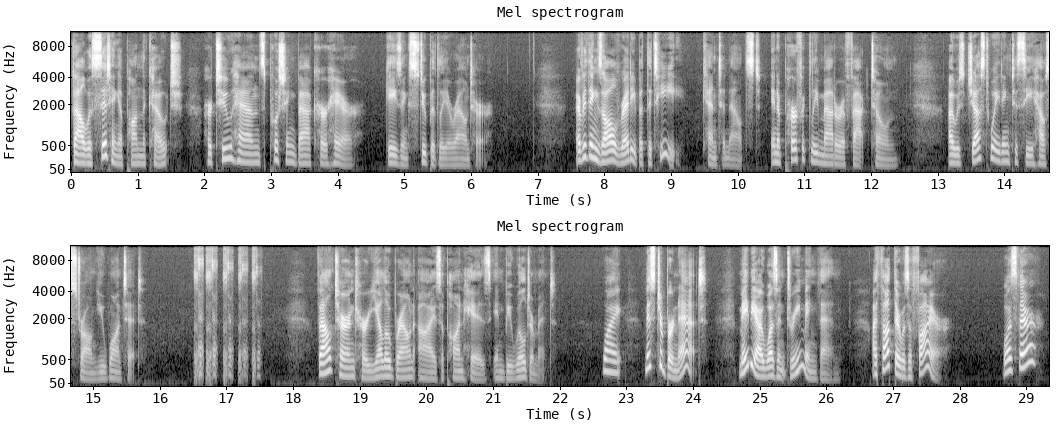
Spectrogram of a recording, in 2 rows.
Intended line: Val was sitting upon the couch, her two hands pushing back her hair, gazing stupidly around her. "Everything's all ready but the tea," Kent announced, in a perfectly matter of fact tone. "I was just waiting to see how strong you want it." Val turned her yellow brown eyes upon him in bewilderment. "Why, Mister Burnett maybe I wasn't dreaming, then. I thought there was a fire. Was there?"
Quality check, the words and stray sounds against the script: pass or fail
fail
